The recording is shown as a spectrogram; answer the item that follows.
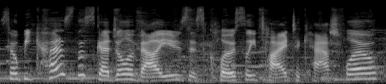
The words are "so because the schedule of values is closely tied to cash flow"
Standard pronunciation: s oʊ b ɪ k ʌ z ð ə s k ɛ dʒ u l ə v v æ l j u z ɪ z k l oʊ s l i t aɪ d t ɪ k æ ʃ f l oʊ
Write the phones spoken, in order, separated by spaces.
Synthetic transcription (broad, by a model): s oʊ b ɪ k ʌ z ð ə s k ɛ dʒ l ə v v æ l j u z ɪ z k l oʊ s l i t aɪ d t ɪ k æ ʃ f l oʊ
